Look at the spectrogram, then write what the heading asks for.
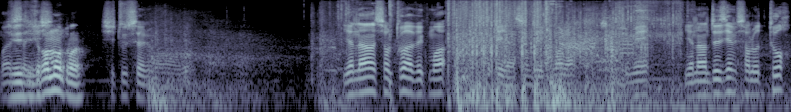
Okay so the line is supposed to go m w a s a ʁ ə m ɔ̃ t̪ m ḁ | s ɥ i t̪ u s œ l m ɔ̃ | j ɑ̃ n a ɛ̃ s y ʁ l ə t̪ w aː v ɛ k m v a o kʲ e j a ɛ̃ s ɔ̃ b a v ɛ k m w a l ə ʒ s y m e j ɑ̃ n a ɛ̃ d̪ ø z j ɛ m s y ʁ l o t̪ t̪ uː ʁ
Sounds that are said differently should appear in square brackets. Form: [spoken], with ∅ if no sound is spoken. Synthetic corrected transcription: m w a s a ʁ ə m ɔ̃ t̪ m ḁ | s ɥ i t̪ u s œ l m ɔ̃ | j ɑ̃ n a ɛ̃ s y ʁ l ə t̪ w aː v ɛ k m [w] a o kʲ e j a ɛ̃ s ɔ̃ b a v ɛ k m w a l [a] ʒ [f] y m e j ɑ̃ n a ɛ̃ d̪ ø z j ɛ m s y ʁ l o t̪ t̪ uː ʁ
